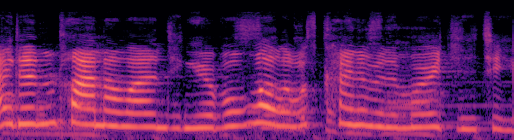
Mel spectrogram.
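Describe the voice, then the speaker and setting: Squeaky and raised, a woman's put-on character voice runs at a very fast pace with extremely high pitch. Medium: virtual streamer. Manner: apologetic, flustered.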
